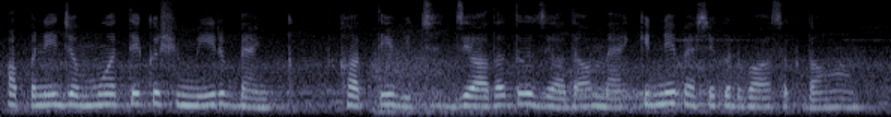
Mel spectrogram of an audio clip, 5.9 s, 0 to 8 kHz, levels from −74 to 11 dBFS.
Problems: background sounds at intervals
